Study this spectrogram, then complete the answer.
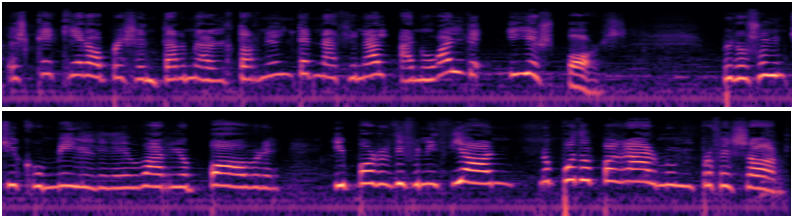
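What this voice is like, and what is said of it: Put-on Galician Spanish accent. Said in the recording (Spanish): “Se ha vuelto gallego el niño. ... A pesar de tu acento”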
